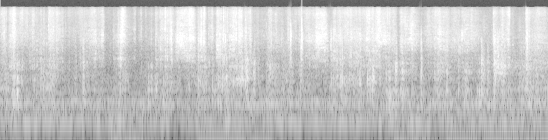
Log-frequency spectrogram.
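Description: Paper rustling and scratching as a hand brushes and rubs over a spiral-bound planner page, in a quick irregular run of strokes.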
